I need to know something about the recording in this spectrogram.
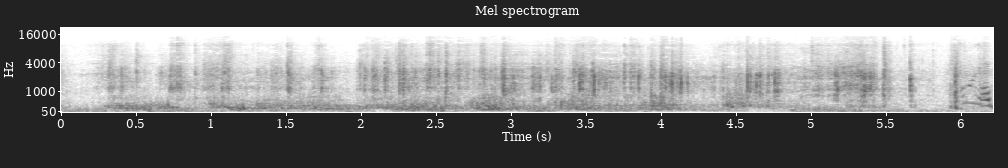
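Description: Small plastic wheels of a scooter rattle over paving.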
